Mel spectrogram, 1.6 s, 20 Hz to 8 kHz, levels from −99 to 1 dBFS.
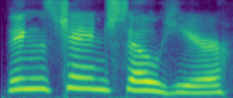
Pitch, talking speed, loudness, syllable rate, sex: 265 Hz, 155 wpm, -14 LUFS, 4.0 syllables/s, female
